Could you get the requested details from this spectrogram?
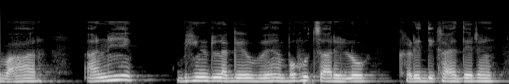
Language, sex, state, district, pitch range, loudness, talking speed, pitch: Hindi, male, Jharkhand, Ranchi, 145-160 Hz, -14 LUFS, 155 wpm, 150 Hz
